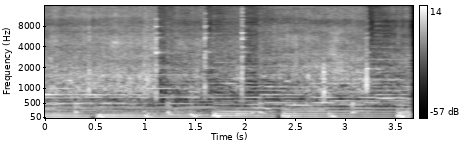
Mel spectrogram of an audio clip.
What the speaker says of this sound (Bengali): তারপরে মাছটা দেবো, আদা পেঁয়াজ রসুন বাটাটা দেবো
